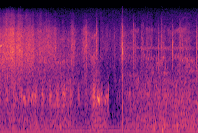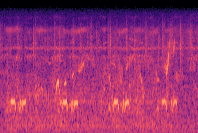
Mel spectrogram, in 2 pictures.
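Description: People run on a dirt track.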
